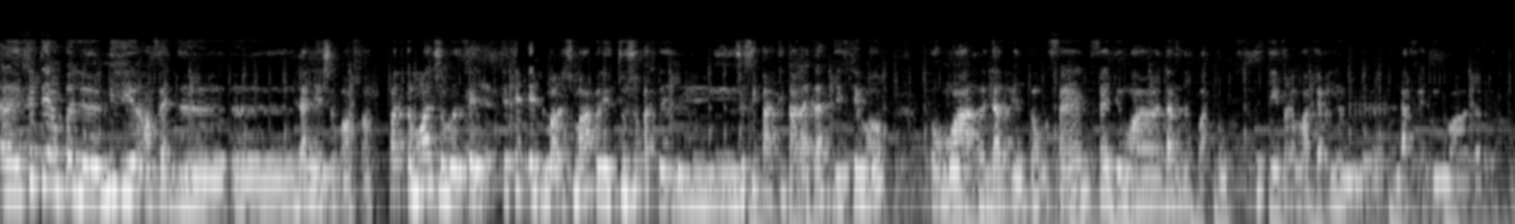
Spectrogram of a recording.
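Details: Adult woman from Senegal now living in France who has a stutter; stuttering.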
